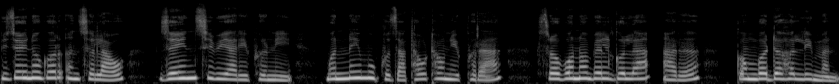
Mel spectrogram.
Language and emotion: Bodo, neutral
